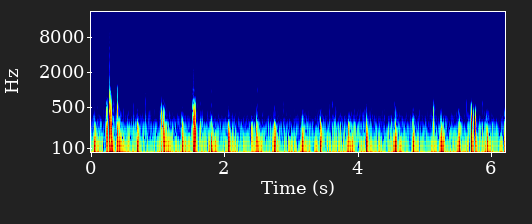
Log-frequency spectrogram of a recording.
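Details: 35-year-old man standing up, heartbeat recorded at the mitral/bicuspid valve area: soft, regular low thumps at about 85 beats a minute under a faint hum; ordinary heartbeat.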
